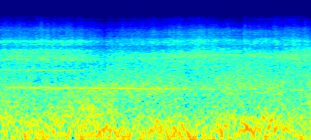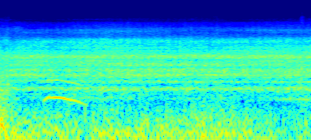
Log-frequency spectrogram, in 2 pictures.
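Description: Wind buffeting an action camera's microphone at speed on a zipline, mixed with the steady rolling whir of the trolley on the steel cable. A thin steady whine fades out in the first few seconds, and a short falling squeak comes about halfway through.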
